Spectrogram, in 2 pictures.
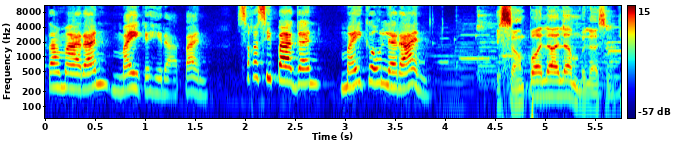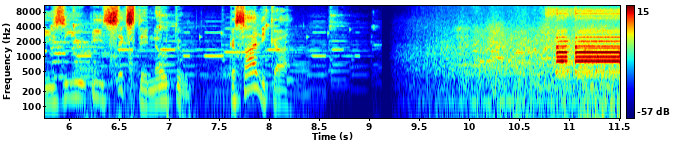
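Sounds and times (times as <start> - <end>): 
speech: 0.0 - 8.3
jeepney horn honking: 10.8 - 11.5.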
